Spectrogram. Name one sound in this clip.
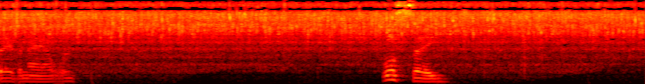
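A spoon stirs and scrapes through thick sauce in a metal pan.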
